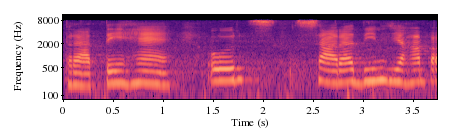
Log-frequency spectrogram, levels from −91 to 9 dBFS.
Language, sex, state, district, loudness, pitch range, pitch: Hindi, female, Punjab, Fazilka, -16 LUFS, 200-225 Hz, 220 Hz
